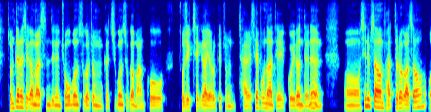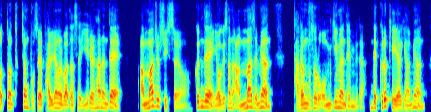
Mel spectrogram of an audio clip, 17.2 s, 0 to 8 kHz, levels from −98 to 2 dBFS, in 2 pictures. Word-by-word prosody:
좀 120 +1 -3
전에 150 -2 +5
제가 125 -3 +1
말씀드린 100 0 -1
종업원 110 +3 +1
수가 100 -2 -3
좀 105 - -2
그러니까 85 -3 -8
직원 115 -1 -1
수가 110 0 -2
많고 95 +4 -3 0.3
조직체계가 110 -1 -1
요렇게 90 +1 -3
좀 85 - -10
잘 90 0 -4
세분화 125 +1 +1
되어 90 -1 -4
있고 85 +2 -5
이런 110 +3 +2
데는 90 -1 -1 0.4
어 100 0 -1
신입사원 150 - +5
받 105 -5 -3
들어가서 145 +7 +2
어떤 130 -2 -1
특정 155 -2 -3
부서에 105 -3 0
발령을 130 -3 +2
받아서 105 -1 0
일을 125 +1 -2
하는데 135 -5 +2 0.4
안 105 +2 +2
맞을 175 +5 +5
수 170 - -8
있어요. 75 -1 -7
근데 155 +1 +3
여기서는 120 +4 0
안 - - -1
맞으면 130 0 +3 0.4
다른 115 +2 +1
부서로 125 +2 -1
옮기면 115 +7 0
됩니다. 85 -5 -7
근데 140 +1 0
그렇게 175 -3 +2
이야기하면 110 - -1
115 Hz, 390 characters per minute, -24 LUFS, 100-135 Hz, 0.4 s, 전에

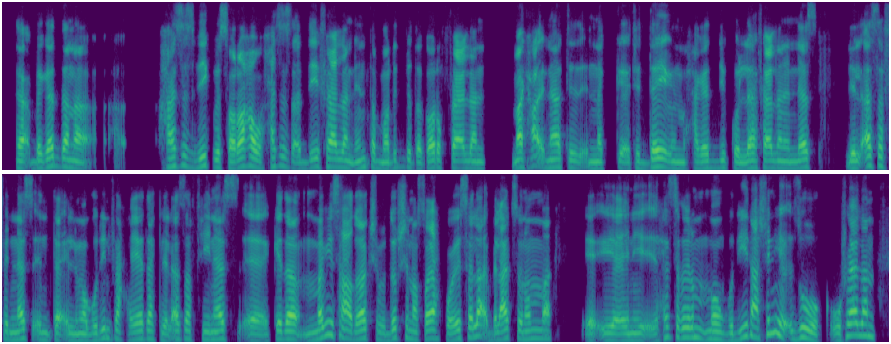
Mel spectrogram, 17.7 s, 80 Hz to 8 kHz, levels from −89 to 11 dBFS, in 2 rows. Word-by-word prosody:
لأ، 125 - +4
بجد 150 +4 0
أنا 135 -4 +3
آآ - - -14 0.6
حاسس 155 +1 -2
بيك 150 +3 -1
بصراحة، 135 +4 +4
وحاسس 150 -2 -2
قد 110 +4 -5
إيه 145 - +1
فعلًا 135 -5 +2
أنت 140 - -6
مريت 115 +2 -3
بتجارب 130 -1 -1
فعلًا، 125 -1 +3 0.3
معاك - - +4
حق - - +2
إنها 135 +1 +1
ت 135 - -11
إنك 115 -2 -5 0.3
تتضايق 130 +4 +3
من 115 -1 -5
الحاجات 120 +2 -2
دي 125 +1 -8
كُلّها، 125 +2 0
فعلاً 125 -1 +3
الناس 130 +4 +1 0.3
للأسف 155 +4 +1
الناس 140 +3 0
أنت 125 -2 -7
اللي 120 - -1
موجودين 120 +7 -3
في 150 - -2
حياتك 140 +1 -2
للأسف 140 +5 -1
في 135 -1 -5
ناس 140 +2 +2
آآ 115 -2 0
كده 140 -1 +4
ما 230 +3 0
بيساعدوكش 155 -8 +3
ما 125 - -6
بيدوكش 155 +7 -3
نصايح 145 +3 +3
كويسة 150 +3 0
لأ، - - +4
بالعكس 155 - +2
إن 145 - -1
هُم 140 - -1 0.3
يعني 120 0 -1
ي 120 - -3
يحس 175 +1 -2
بإنهم 170 -4 -1
موجودين 140 - -1
عشان 235 0 +1
يأذوك، 165 -2 -1
وفعلًا 200 - +2
135 Hz, 195 wpm, -23 LUFS, 125-150 Hz, 0.6 s, لأ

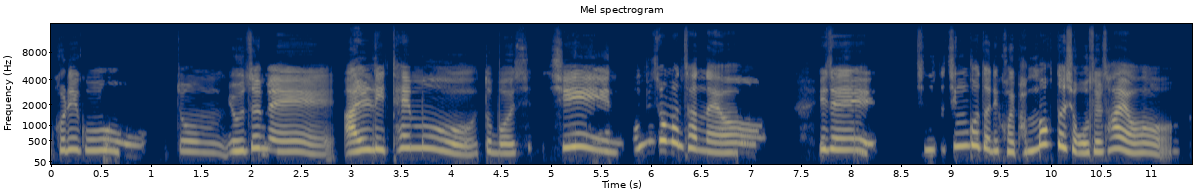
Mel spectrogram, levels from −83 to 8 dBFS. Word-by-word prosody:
그리고 275 -2 -2 0.6
좀 230 -5 -7
요즘에 245 -6 0
알리, 280 +5 +4
테무 280 - -1
또 245 - -6
뭐 210 -1 -2
시 225 +11 -16 0.2
쉬인 320 -9 +2
엄청 480 - +1
많잖아요. 265 - +1 0.8
이제 285 -2 +2 0.5
진짜 280 -1 -7
친구들이 360 -7 0
거의 240 -2 -2
밥 245 +2 -5
먹듯이 370 -2 +3
옷을 225 +2 +1
사요. 235 -6 +1
270 Hz, 210 characters per minute, -24 LUFS, 235-315 Hz, 0.8 s, 알리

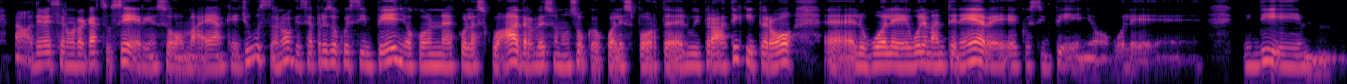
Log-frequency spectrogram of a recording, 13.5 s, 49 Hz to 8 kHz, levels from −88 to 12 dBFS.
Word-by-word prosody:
No, - - -6
deve 160 +1 -2
essere 170 -1 -2
un 155 - -5
ragazzo 165 +2 0
serio, 185 -7 +4
insomma, 140 -2 -4
è - - -1
anche 140 +1 -4
giusto, 225 - -5
no, 210 - -2
che 205 - -11
se 160 +1 -5
ha - - -14
preso 185 +1 -5
questo 170 -1 -3
impegno 170 +3 +2
con 155 -1 -3
con 155 - -5
la 145 - -3
squadra, 170 +1 +5
adesso 155 +2 -3
non 145 0 -10
so 150 - -4
qua - - -9
quale - - -4
sport - - -2 0.2
lui 155 +1 -9
pratichi, 215 +5 -2
però, 160 +4 +5 0.3
ehm, - - -2
lo 155 - -3
vuole 155 0 +2
vuole 170 +3 +1
mantenere 155 +1 +5
eh, - - -5
questo 155 -1 -4
impegno, 235 - -13
vuole - - -16 0.4
quindi, 150 -2 -4
mhmm 225 +5 -15
160 Hz, 185 wpm, -24 LUFS, 150-185 Hz, 0.4 s, squadra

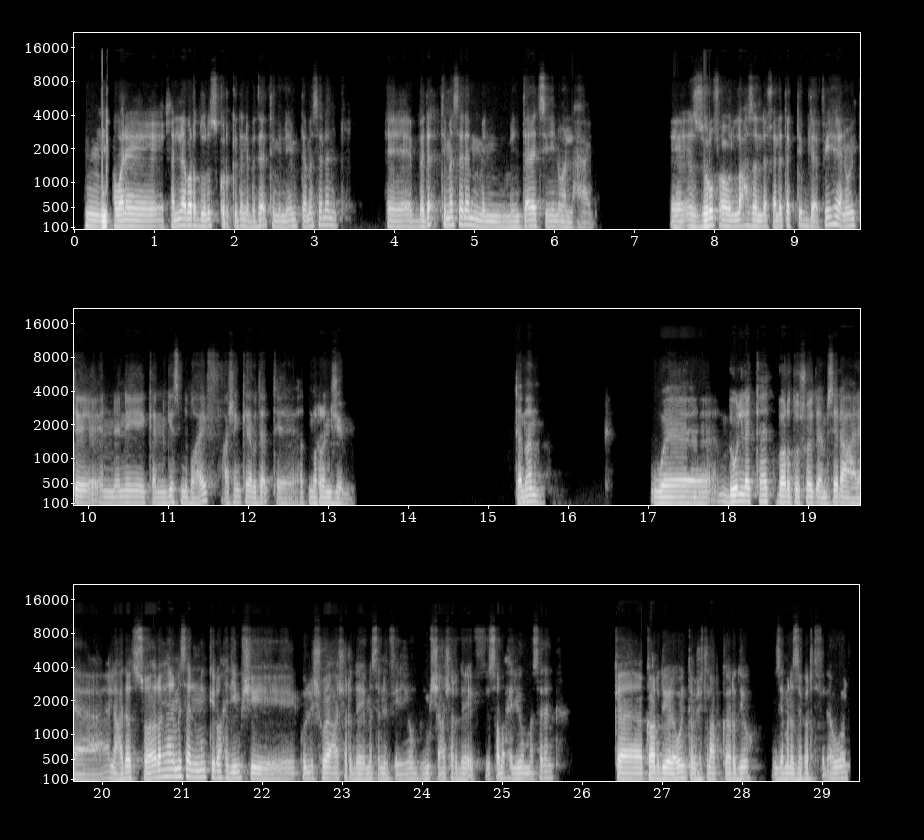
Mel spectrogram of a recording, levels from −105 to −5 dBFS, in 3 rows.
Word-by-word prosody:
إمم، 120 -2 +2 0.2
هو 120 - +7
أنا 120 - +5 0.5
خلّينا 135 +3 +4
برضه 130 -2 +4
نذكر 125 -1 -2
كده - - -4
أنا 120 - -1
بدأت 125 +3 -2
من 110 0 -2
إمتى 120 -1 -4
مثلًا 140 +2 -3 0.6
آآ، 115 0 -1
بدأت 115 +5 -1
مثلًا 145 +1 +2
من 120 -6 +1 0.2
من 110 +1 -3
3 120 +1 +2
سنين 115 -2 -3
والّا 105 -2 -4
حاجة 100 -2 -12 1.0
آآ، 115 +2 +1
الظروف 125 +5 +4
أو 125 -1 +5
اللحظة 125 +1 +1
اللي 120 0 +1
خلتك 125 +4 -1
تبدأ 130 -2 -1
فيها 150 0 0
أنا 120 - -1
قُلت 130 0 -1
إن 115 -1 -1
أنا 115 0 -1
كان 110 0 -5
جسمي 120 -2 -3
ضعيف 110 +8 -4
عشان 120 +3 -6
كده 115 0 -2
بدأت 110 +1 -4
أتمرّن 110 +2 -3
gym. 100 -3 -6 2.0
تمام. 125 +2 +1 1.3
وبيقول 115 +4 +3
لك 135 0 +3
هات 135 0 +1
برضه 125 0 +3
شويّة 120 -1 0
أمثلة 115 +2 +1
على 105 -1 -1 0.4
العادات 115 +1 +1
الصغيّرة، 120 +2 +3
يعني 150 +1 +2
مثلًا 155 -3 +2
ممكن 140 +1 0
الواحد 130 -2 -1
يمشي 110 -2 -1
كل 115 +1 -4
شويّة 115 +1 +1
10 115 +1 -5
دقايق 110 0 -2
مثلًا 110 -1 -4
في 105 - -8
اليوم 105 +1 -6
يمشي 115 -2 -4
10 110 +1 -5
دقايق 110 +1 -2
في - - -13
صباح 110 +3 -3
اليوم 110 0 -1
مثلًا 125 +3 -6 0.7
ككارديو 115 0 +4
لو 110 +2 +5
أنت 120 -2 -1
مش 105 -1 -1
هتلعب 110 +1 -2
كارديو 115 +1 -2
زي 110 +1 -3
ما 115 - +1
أنا 110 - +1
ذكرت 110 +1 -3
في - - -14
الأوّل. 115 +3 -2
115 Hz, 165 wpm, -24 LUFS, 110-125 Hz, 2.0 s, هو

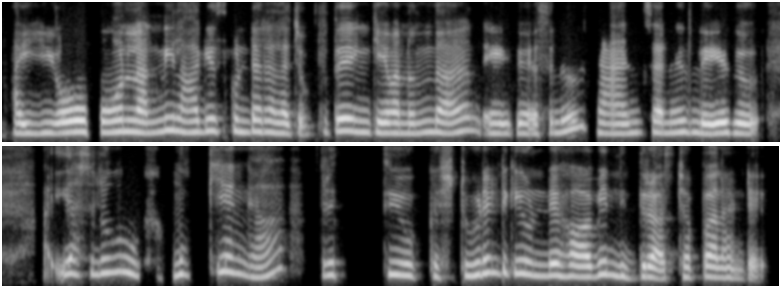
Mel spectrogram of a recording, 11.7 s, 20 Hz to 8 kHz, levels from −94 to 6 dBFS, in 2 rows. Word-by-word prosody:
అయ్యో! 215 +2 +2 0.2
ఫోన్లన్నీ 240 +2 +2
లాగేసుకుంటారలా 240 -2 0
చెప్పుతే 240 +7 -1
ఇంకేమన్నా 220 -2 +1
ఉందా? 235 -2 0 0.3
ఏ - - +2 0.3
అసలు 230 +4 -2 0.2
ఛాన్స్ 215 +2 -2
అనేది 230 +1 -2
లేదు. 215 +1 +6 0.6
అయ్య! 300 -1 -3
అసలు 295 +1 -4 0.5
ముఖ్యంగా 275 -4 -4 0.4
ప్రత్తి 265 +1 -6
ఒక్క 230 -2 -10
స్టూడెంట్‌కి 295 +4 -1
ఉండే 250 0 +2
హాబీ 225 +4 +3
నిద్ర 215 -1 +2 0.2
చెప్పాలంటే. 210 - -2
235 Hz, 110 wpm, -16 LUFS, 220-260 Hz, 0.6 s, లేదు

